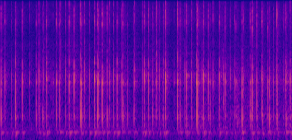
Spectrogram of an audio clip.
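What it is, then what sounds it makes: Plastic keyboard wrist rest. Both hands tap and lightly scratch with fingertips and short nails on a long, flat white plastic keyboard wrist rest. The result is a rapid, dense patter of short, dry clicks with almost no ring. A soft scratchy rustle runs underneath, with a faint steady low tone in the background.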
